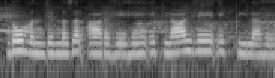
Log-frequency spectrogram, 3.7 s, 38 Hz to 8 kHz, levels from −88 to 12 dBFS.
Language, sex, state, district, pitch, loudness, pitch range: Hindi, female, Madhya Pradesh, Bhopal, 220 Hz, -18 LUFS, 205-240 Hz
